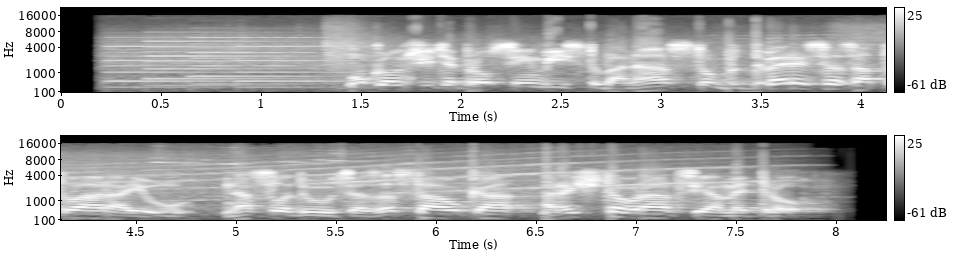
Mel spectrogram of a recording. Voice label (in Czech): reklamni spot; restauraciametro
